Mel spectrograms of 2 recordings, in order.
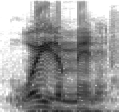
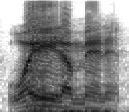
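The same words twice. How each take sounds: First: It is said in a non-raspy voice. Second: It is said in Wallace's raspy voice.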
